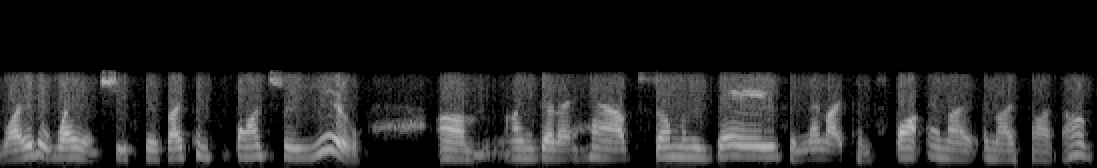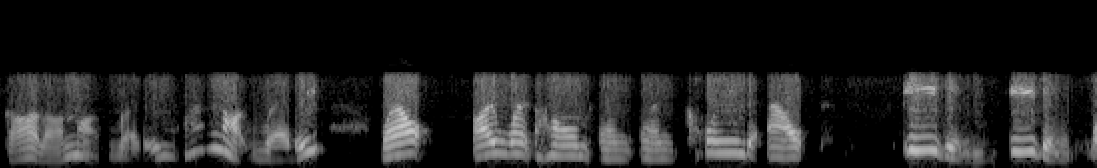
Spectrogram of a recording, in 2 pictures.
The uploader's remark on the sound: from the 100 Pounders Phone Meeting, 5/10/23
